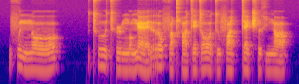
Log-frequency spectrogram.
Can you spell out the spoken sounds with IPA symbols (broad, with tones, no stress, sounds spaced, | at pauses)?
f ʊ˥˩ nː ɔː˨˩˦ | tʰ ʊː˥˩ tʰ ə˞˨˩ ŋ ɔ˨˩˦ ŋ æː˨˩˦ r ɔ˥˩ f ʊ˨˩˦ qʰ ɔ˨˩ t ɛ˥˩ t ɔː˥˩ t ʊ˨˩ f ɑ˨˩˦ tː æ˨˩˦ t͡ʃʰ ə˨˩ x i˨˩ ŋ ɑ˨˩˦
